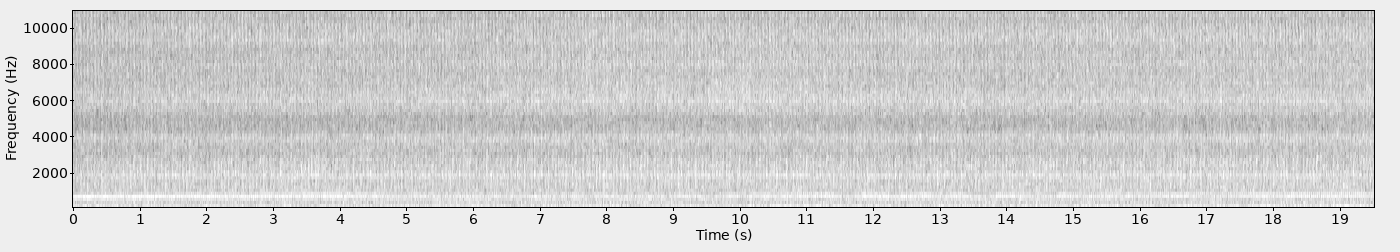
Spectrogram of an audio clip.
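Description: Pathé (Pathescope) 200B 9.5mm cine projector running with film threaded: a steady mechanical whirr with a motor whine that rises near the start as its speed is turned up, then holds steady.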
